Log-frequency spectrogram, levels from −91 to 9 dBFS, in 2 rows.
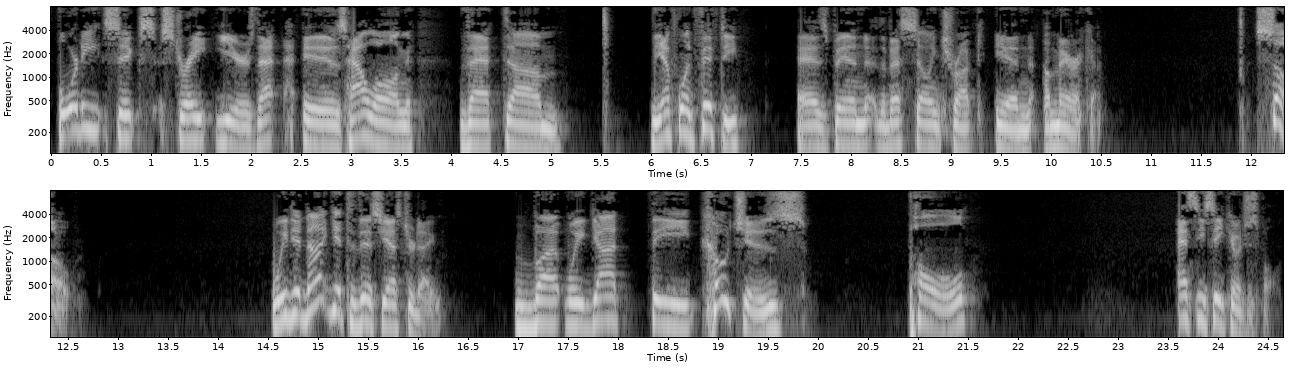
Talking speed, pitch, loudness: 90 wpm, 130 Hz, -16 LUFS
